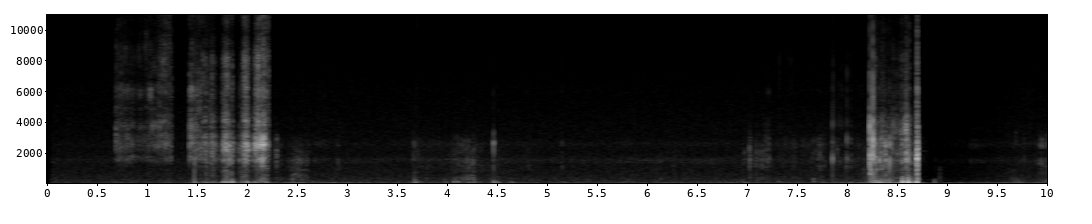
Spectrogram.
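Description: Branches and leaves scraping and rustling over a body-worn camera's microphone as it pushes through dense undergrowth, in a few short bursts: the loudest about two seconds in and another near eight seconds.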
